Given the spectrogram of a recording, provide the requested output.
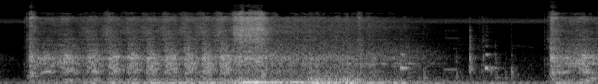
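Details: Valiant VH Charger with no choke, starting after starter work: uneven cranking chuffs into a rough, coughing catch with pops back through the carburettor; owner reckons timing is out, possibly a big vacuum leak.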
